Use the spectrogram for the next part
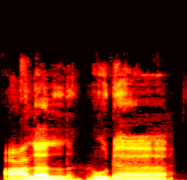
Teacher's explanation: Ketika diwakofkan maka bacaan da di sini dihukumi mad tabi'i dan dibacanya 2 harakat. Tetapi jika diwasolkan ke bacaan berikutnya maka dihukumi mad jaiz munfasil karena ada mad tabi'i lalu berhadapan dengan hamzah di lain kalimat antara kalimat huda dan kalimat au amaro ya.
